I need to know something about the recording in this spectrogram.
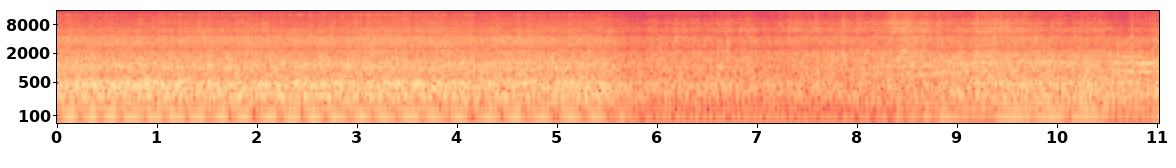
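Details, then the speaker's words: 1955 Farmall Cub, after the transmission oil change: even, steady engine beat with no shudder; the earlier vibration from the torque tube is gone; sounds normal. "so it sounds like I got the transmission sound the vibration gone uh taking care of it's gone now took it out and ran a snot out of it"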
